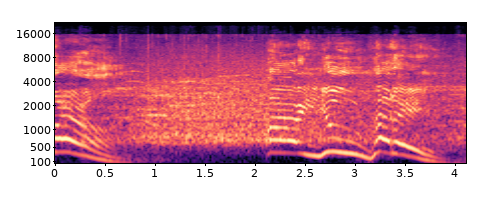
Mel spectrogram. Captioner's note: crowd cheering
